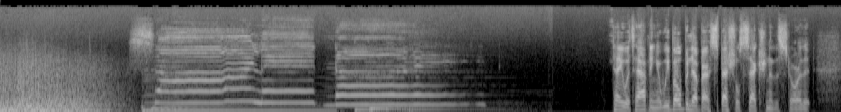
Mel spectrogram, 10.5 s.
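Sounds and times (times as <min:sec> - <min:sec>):
loaded rubber cigar exploding while being smoked: 0:00.0 - 0:01.7
sustained musical tones: 0:01.7 - 0:06.9
speech: 0:07.7 - 0:10.5.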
